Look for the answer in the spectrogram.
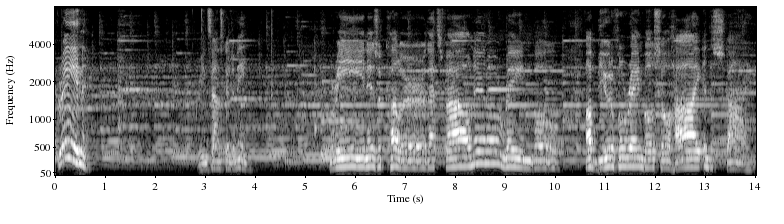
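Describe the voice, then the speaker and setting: Slow-paced man leading a children's sing-along. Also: on the high side, animated, low-quality recording. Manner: exclamatory, encouraging, repeats phrases. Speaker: children's puppet show host and singer. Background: music.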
